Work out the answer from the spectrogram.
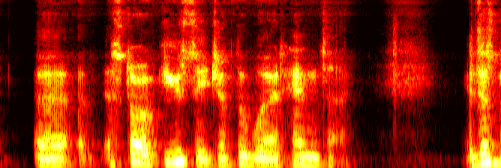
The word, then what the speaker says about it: hentai: And it is pronounced hentai, just to be clear.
